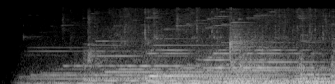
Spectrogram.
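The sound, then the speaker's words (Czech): Many clocks chime and strike at once in the Bily Clocks house in Spillville, Iowa, USA, where composer Antonín Dvořák spent his 1893 holidays; their overlapping metallic bell tones ring and sustain into a dense wash, with fresh strikes landing every second or so over faint ticking. “Do sálu plného tikání, cinkotu a odbíjení času se podíval i náš zpravodaj ve Spojených státech”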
